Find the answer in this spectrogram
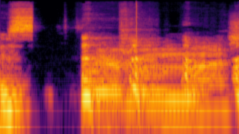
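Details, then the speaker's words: Adult woman recovering from a viral illness, still clearing her throat and coughing: a brief throat clear, a short rough burst of air, a pause, then a low voiced rumble. "but anyway I'm still clearing as you can hear I'm still coughing as you can hear but I am much much better folks"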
